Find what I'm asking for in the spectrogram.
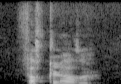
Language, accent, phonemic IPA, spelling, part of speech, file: French, France, /fɔʁ.klɔʁ/, forclore, verb, LL-Q150 (fra)-forclore.wav
- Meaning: to debar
